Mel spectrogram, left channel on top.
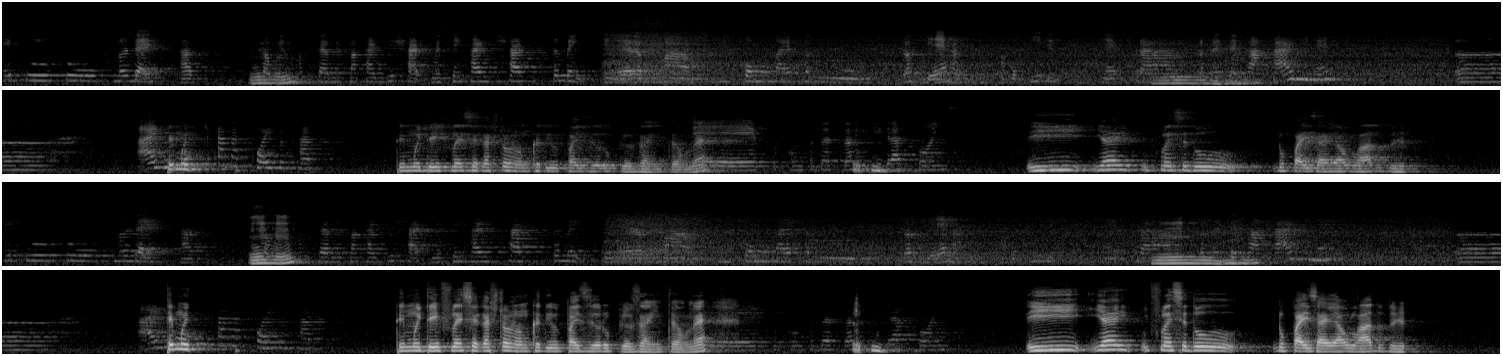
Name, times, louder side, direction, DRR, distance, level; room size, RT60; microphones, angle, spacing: voice 1, 0.0-2.0 2.6-8.7 9.0-10.6 11.0-13.4 14.5-15.8 16.3-18.1 21.9-24.5, left 4 dB, 90° left, 5 dB, 0.9 m, -46 dB
voice 2, 2.5-2.9 11.5-12.6 16.6-16.9 18.9-22.3 23.5-23.8 25.2-27.4 27.7-29.0, right 7 dB, 85° right, 16 dB, 0.4 m, -27 dB
sound 1, 6.0-14.5, left 1 dB, 65° left, 3.0 m, -51 dB
14.5 x 5.3 x 4.2 m, 1.2 s
head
